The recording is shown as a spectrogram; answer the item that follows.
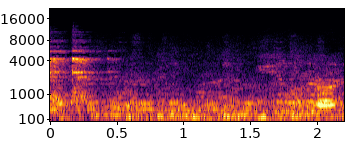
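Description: A brief, sharp clink with a short ring, right at the start, over murmuring voices.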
